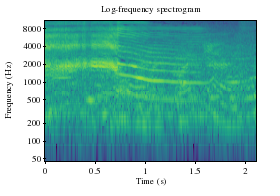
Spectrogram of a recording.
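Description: An infant wailing in distress: one loud, high cry that drops in pitch and fades away in the second half.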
